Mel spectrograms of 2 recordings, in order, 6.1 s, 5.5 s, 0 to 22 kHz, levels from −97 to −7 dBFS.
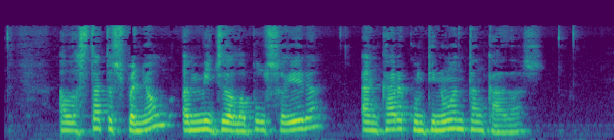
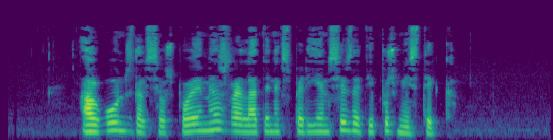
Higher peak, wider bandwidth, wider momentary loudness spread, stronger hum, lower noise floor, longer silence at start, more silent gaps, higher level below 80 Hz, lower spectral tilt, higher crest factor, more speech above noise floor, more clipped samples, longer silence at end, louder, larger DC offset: second, -10 dBFS vs -2 dBFS; about the same, 11.5 kHz vs 11.5 kHz; about the same, 9 LU vs 11 LU; neither; second, -58 dBFS vs -70 dBFS; second, 0.6 s vs 0.8 s; neither; first, -68 dBFS vs -78 dBFS; about the same, -5 dB/octave vs -4.5 dB/octave; second, 18 dB vs 26 dB; second, 33 dB vs 43 dB; neither; second, 0.8 s vs 1.05 s; about the same, -26 LUFS vs -28 LUFS; neither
